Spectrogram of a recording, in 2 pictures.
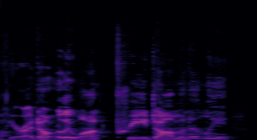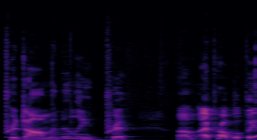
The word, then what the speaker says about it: predominantly: on the first syllable to start where the stress lies and then add back the syllables before the stress syllable then for our next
